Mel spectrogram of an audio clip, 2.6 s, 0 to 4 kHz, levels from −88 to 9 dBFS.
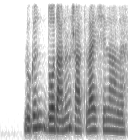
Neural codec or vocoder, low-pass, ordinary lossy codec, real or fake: codec, 16 kHz, 0.4 kbps, LongCat-Audio-Codec; 3.6 kHz; none; fake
